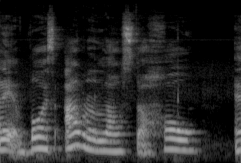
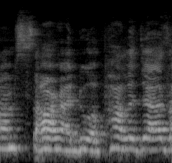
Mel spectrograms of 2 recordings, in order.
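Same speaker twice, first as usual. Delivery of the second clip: ordinary talk, nothing marked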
